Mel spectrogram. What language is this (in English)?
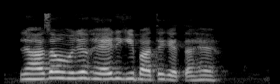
Urdu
